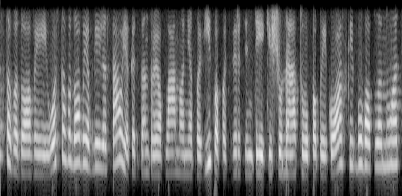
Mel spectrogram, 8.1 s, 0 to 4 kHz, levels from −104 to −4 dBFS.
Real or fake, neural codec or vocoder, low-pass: fake; vocoder, 44.1 kHz, 80 mel bands, Vocos; 3.6 kHz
